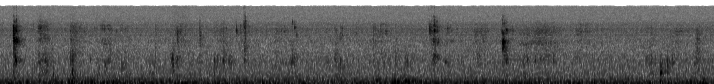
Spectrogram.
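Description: A person chewing Chick-fil-A waffle fries with the mouth closed: soft, scattered mouth clicks and light crunches.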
